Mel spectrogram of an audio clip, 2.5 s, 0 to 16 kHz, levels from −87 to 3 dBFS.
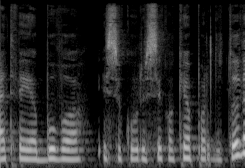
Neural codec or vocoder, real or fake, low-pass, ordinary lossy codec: none; real; 14.4 kHz; AAC, 64 kbps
